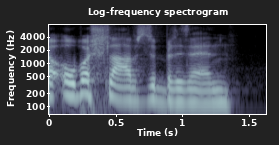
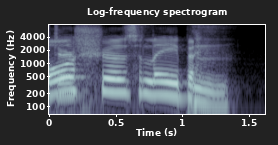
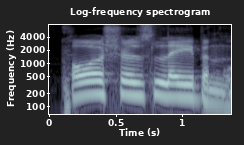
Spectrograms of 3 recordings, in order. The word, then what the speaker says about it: Oschersleben: The Motorsport Arena Oberschlafsbrenn. Which I'm sure is how you pronounce that. – Are you okay? – Do you need me to call a doctor? – Oschersleben. Oschersleben. – Oschersleben.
